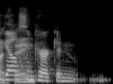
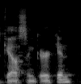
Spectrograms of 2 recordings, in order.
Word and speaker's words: Gelsenkirchen: He came to Gelsenkirchen I think that's how you say it.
